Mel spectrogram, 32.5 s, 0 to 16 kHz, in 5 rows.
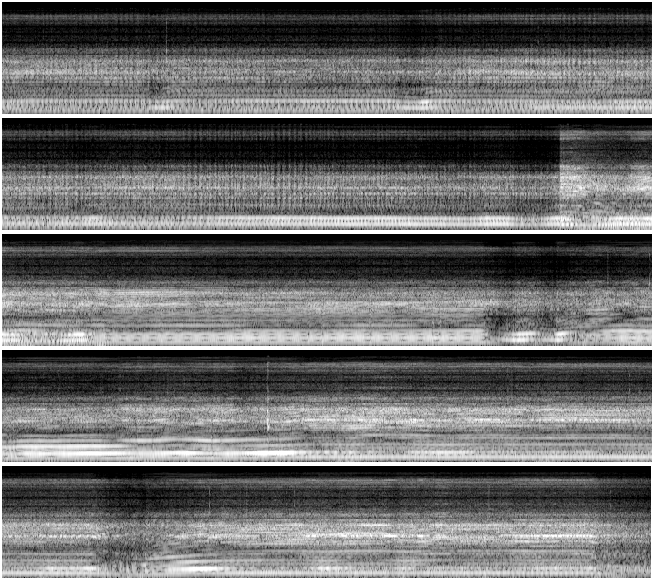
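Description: Arctic Cat 700 two-stroke snowmobile engine running hard through deep powder snow. Four times its revs drop and climb back up as the throttle is let off and opened again, the biggest a little before halfway, after which it runs louder.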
